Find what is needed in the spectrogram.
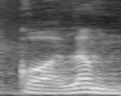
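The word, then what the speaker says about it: column: कौन यू एम एन ध्यान रखना कभी भी एम के बाद अगर एन आया है तो एन बोला नहीं जाएगा ठीक है एन हमेशा साइलेंट रहेगा जब हम आता है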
